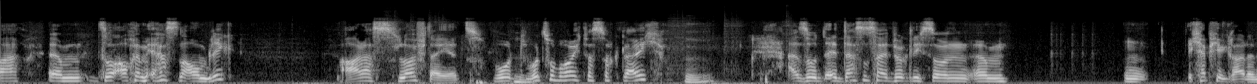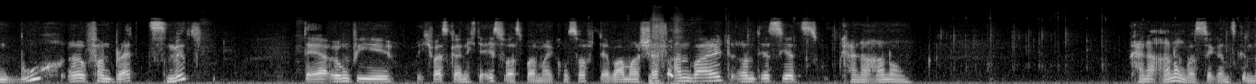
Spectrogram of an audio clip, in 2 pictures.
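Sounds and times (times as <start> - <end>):
speech: 0.0 - 2.4, 3.4 - 10.2, 11.2 - 14.8, 15.6 - 21.8, 23.9 - 25.1
low steady hum: 0.0 - 25.1
laughter: 4.7 - 5.4, 19.1 - 19.7
keyboard clicking: 21.9 - 23.7.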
